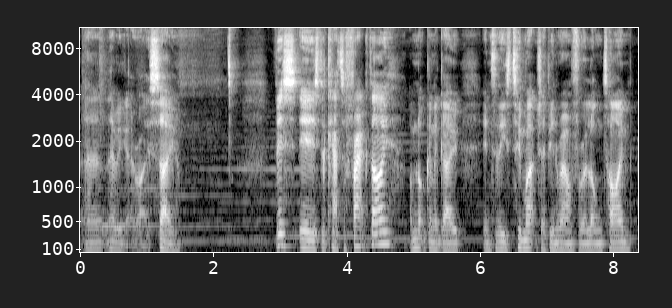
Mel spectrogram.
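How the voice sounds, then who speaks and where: A man with a cold talks his way through an unboxing in a low, nasal voice. His chat is loose and rambling, full of fillers and restarts. Faint music plays underneath. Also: normal speed, sharp tone. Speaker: tabletop wargaming channel host. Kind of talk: casual unboxing commentary.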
